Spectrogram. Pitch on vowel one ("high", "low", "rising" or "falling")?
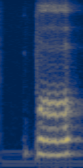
low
